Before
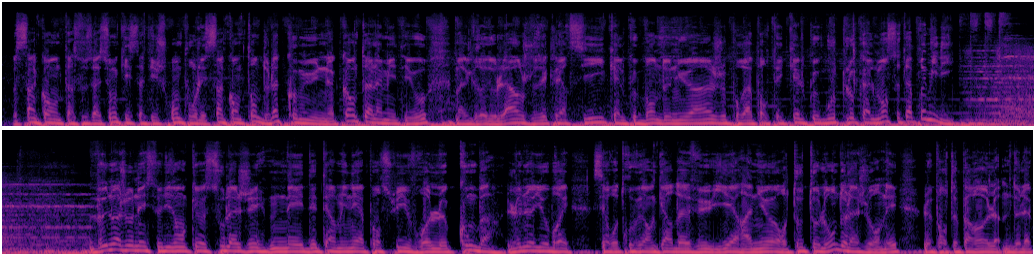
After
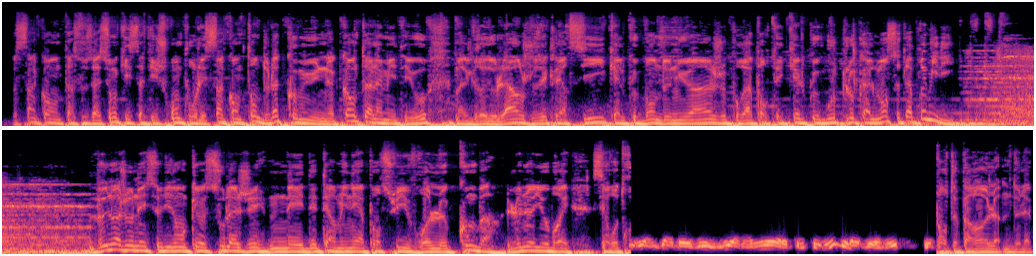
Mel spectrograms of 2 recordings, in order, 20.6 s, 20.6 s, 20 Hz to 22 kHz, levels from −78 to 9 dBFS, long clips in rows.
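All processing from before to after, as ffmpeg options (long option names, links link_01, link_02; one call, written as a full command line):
ffmpeg -i in.wav -filter_complex "[0:a]asettb=1/sr,asplit=3[link_01][link_02][link_03];[link_01]atrim=end=8.314[link_04];[link_02]atrim=start=8.31:end=13.74,asetpts=PTS-STARTPTS,afade=type=in:duration=0.004:curve=qsin,afade=type=out:start_time=5.426:duration=0.004:curve=qsin,highpass=68,highshelf=frequency=10000:gain=-11[link_05];[link_03]atrim=start=13.736[link_06];[link_04][link_05]acrossfade=duration=0.004:curve1=hsin:curve2=qsin[link_07];[link_07][link_06]acrossfade=duration=0.004:curve1=qsin:curve2=hsin,asettb=1/sr,asplit=3[link_08][link_09][link_10];[link_08]atrim=end=14.884[link_11];[link_09]atrim=start=14.88:end=15.92,asetpts=PTS-STARTPTS,afade=type=in:duration=0.004:curve=qsin,afade=type=out:start_time=1.036:duration=0.004:curve=qsin,equalizer=frequency=980:width=1.9:gain=7.5,bandreject=frequency=660:width=20,acompressor=threshold=-33dB:ratio=10:attack=3.2:release=140:knee=1:detection=peak[link_12];[link_10]atrim=start=15.916[link_13];[link_11][link_12]acrossfade=duration=0.004:curve1=hsin:curve2=qsin[link_14];[link_14][link_13]acrossfade=duration=0.004:curve1=qsin:curve2=hsin,asettb=1/sr,asplit=3[link_15][link_16][link_17];[link_15]atrim=end=16.614[link_18];[link_16]atrim=start=16.61:end=19.68,asetpts=PTS-STARTPTS,afade=type=in:duration=0.004:curve=qsin,afade=type=out:start_time=3.066:duration=0.004:curve=qsin,asuperpass=centerf=340:order=12:qfactor=1.6,aphaser=in_gain=1:out_gain=1:delay=1.4:decay=0.25:speed=1.3:type=triangular[link_19];[link_17]atrim=start=19.676[link_20];[link_18][link_19]acrossfade=duration=0.004:curve1=hsin:curve2=qsin[link_21];[link_21][link_20]acrossfade=duration=0.004:curve1=qsin:curve2=hsin,afftdn=noise_reduction=31:noise_floor=-49,dynaudnorm=framelen=210:gausssize=11:maxgain=16.5dB,alimiter=level_in=17dB:limit=-1dB:release=50:level=0:latency=1,volume=-1dB" out.wav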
